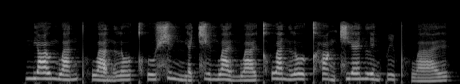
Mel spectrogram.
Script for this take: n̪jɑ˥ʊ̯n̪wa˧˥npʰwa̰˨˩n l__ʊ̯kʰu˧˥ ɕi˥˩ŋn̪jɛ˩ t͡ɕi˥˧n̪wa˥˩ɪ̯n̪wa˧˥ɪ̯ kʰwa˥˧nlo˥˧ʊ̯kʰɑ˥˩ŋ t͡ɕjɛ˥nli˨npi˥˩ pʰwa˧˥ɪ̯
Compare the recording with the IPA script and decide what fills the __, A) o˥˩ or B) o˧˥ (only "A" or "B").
B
